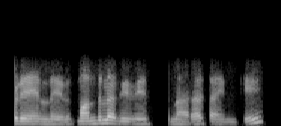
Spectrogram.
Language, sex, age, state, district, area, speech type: Telugu, female, 45-60, Andhra Pradesh, Bapatla, rural, conversation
